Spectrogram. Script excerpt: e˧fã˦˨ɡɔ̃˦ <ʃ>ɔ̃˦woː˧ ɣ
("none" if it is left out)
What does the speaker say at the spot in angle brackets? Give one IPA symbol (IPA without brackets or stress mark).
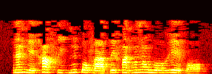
z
